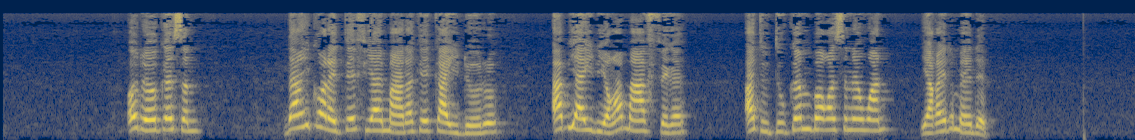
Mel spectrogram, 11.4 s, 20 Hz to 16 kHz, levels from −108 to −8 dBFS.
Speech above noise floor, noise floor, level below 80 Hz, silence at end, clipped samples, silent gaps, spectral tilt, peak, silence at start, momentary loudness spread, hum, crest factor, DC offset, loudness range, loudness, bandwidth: 46 dB; -67 dBFS; -76 dBFS; 1.5 s; under 0.1%; none; -2 dB/octave; -4 dBFS; 1.3 s; 10 LU; none; 18 dB; under 0.1%; 3 LU; -21 LUFS; 12 kHz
